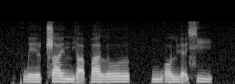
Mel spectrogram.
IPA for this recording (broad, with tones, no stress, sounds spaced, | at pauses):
k w e˨˦ ɪ̯ ʈ͡ʂ a˦ ɪ̯ n̪ j ä̰˨˩ p ä˥˨ l o˦ ʊ̯ | m w ɔ˨˦ l ɥ ɛ̰˨˩ ɕ i˥˨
